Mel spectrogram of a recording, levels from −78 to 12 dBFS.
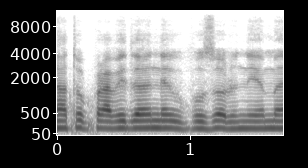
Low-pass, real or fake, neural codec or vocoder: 10.8 kHz; fake; codec, 16 kHz in and 24 kHz out, 0.9 kbps, LongCat-Audio-Codec, four codebook decoder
